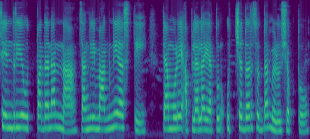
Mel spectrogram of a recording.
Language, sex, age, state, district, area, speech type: Marathi, female, 30-45, Maharashtra, Nashik, urban, spontaneous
